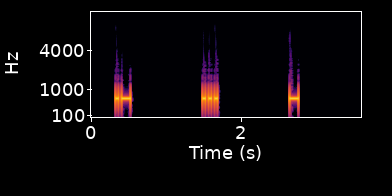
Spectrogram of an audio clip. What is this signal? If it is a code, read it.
Morse code, heard as a keyed tone, about 30 wpm, spaced as for 8 wpm, 690 Hz. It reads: AST
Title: 8x Character Spacing - Top 500 Words - 30wpm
